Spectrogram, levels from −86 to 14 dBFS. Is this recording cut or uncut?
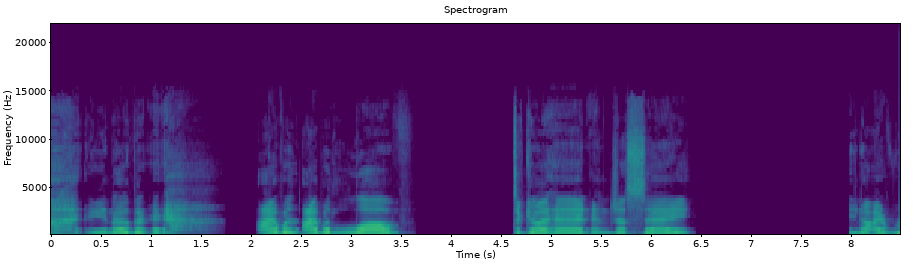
uncut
